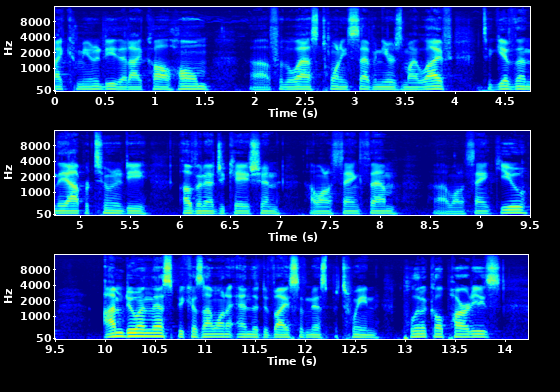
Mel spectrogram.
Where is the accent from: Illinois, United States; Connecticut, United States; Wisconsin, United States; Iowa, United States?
Wisconsin, United States; Lake Tomahawk; I'm born and raised in Lake Tomahawk, currently hold the seat of town supervisor there in my first term.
